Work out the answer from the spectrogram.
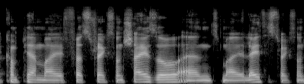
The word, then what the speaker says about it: Shizo: okay here we have shaizo so i was like okay that sounds better than schizo yeah so kind of sounds like the sh dog like shih tzu dog um but yeah like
